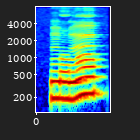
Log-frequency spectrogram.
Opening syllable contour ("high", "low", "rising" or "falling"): low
